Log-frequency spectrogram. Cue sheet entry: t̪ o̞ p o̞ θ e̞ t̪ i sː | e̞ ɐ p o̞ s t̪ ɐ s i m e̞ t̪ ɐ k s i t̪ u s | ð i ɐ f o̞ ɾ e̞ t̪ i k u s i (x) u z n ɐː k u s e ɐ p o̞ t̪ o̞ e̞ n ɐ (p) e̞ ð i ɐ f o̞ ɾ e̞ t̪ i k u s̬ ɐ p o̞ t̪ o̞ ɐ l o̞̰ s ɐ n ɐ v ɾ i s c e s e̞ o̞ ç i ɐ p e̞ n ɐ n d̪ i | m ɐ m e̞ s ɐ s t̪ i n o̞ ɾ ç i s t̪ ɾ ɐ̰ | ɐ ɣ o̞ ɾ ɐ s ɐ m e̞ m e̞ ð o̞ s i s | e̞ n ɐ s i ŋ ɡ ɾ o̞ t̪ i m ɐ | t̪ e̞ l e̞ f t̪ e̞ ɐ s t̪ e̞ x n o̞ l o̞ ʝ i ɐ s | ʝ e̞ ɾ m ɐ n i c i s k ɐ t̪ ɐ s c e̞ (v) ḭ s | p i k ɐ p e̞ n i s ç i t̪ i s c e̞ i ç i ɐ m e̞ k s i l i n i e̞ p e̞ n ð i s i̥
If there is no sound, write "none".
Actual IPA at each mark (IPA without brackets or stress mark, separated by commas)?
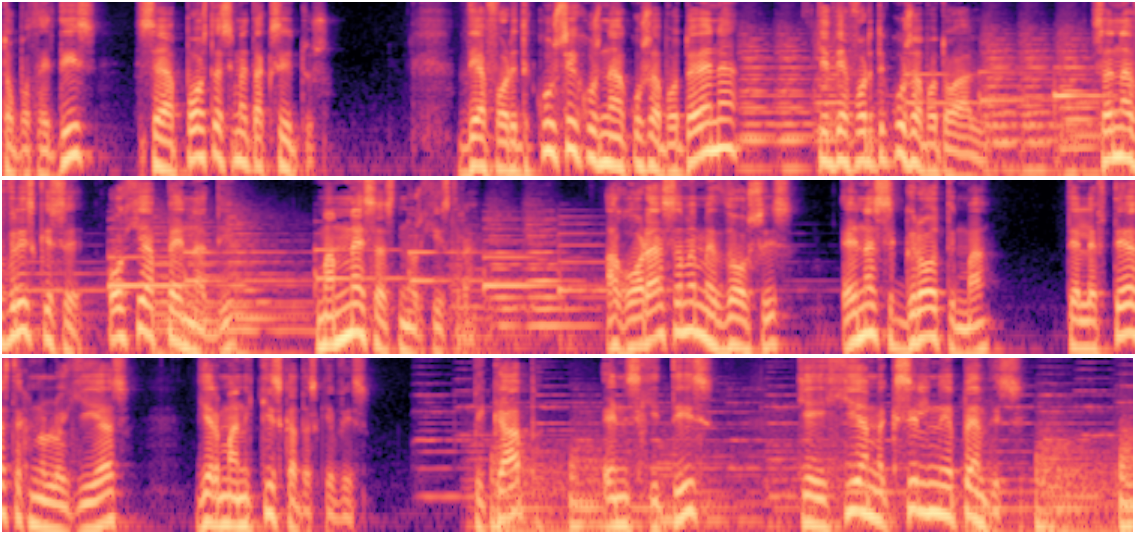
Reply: x, c, v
